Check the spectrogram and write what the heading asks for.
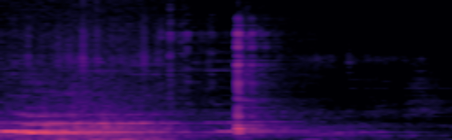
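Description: A metal ring, as of the steel wick burner of an oil stove being knocked, fading over about a second and a half, with one sharp click just over a second in.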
